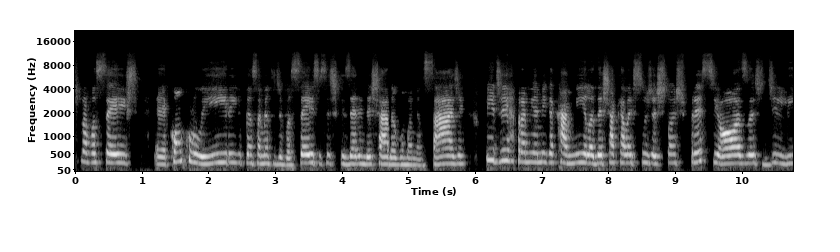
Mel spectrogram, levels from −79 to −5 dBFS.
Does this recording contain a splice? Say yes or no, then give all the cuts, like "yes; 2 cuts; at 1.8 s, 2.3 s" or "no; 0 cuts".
yes; 1 cut; at 4.7 s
